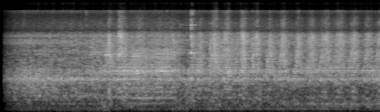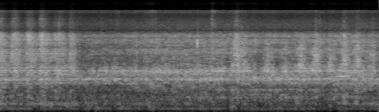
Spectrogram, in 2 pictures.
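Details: Indigo: thin steady high whine over the running engine with scattered light ticks; power steering noise, cause unknown.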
